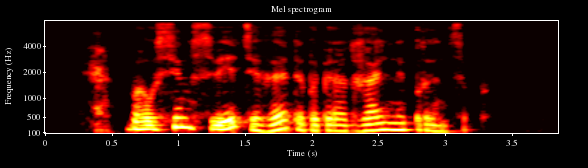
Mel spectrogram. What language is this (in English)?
Belarusian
